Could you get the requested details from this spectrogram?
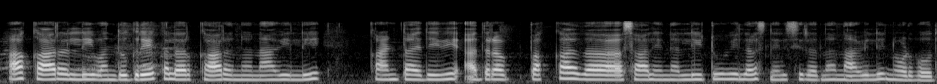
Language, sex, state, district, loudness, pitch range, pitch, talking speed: Kannada, female, Karnataka, Dharwad, -16 LUFS, 215-235 Hz, 225 Hz, 120 wpm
